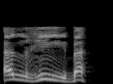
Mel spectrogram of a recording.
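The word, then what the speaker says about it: الغِيبة: إلى هنا الكلام يعرف عند النحويين وعلماء اللغة بالغيبة، بالغيبة، والغيبة غير الغيبة، لأن بعض إخواننا ينطق الغيبة غيبة، وهذا لا يصح، بل الغيبة وهي ذكرك أخاك بما يكره بكسر الغين، بكسر الغين، الغيبة.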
